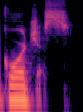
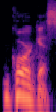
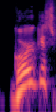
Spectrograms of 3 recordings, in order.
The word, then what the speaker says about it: Gorgas: effort was Dr William gorgeous born gorgas I guess g-o-r-g-a-s I don't think it's pronounced gorgeous born in Alabama in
